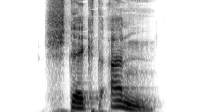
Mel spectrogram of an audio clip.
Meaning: inflection of anstecken: 1. second-person plural present 2. third-person singular present 3. plural imperative
- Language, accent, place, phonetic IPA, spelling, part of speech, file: German, Germany, Berlin, [ˌʃtɛkt ˈan], steckt an, verb, De-steckt an.ogg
